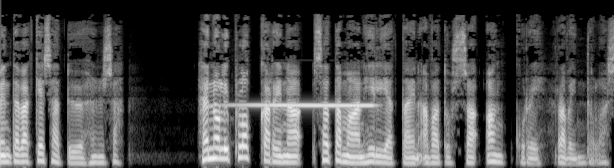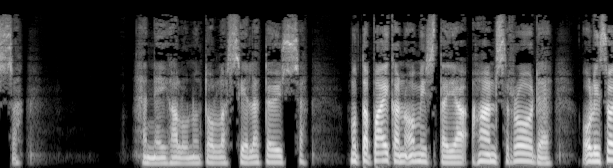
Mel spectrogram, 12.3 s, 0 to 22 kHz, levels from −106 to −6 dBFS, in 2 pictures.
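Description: A loudspeaker feedback squeal runs from 2.06 to 3.85 s, a single 1.7 kHz tone that swells over roughly the first 0.7 s and ends up about 5 dB above the rest of the audio. The microphone is hearing its own loudspeaker, and at that one frequency the loop gain has passed unity, so the tone keeps feeding itself. A spectrogram shows one bright horizontal line at 1.7 kHz, and the waveform's envelope grows steadily through the onset.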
